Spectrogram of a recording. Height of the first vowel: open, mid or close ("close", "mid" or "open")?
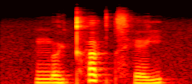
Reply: mid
